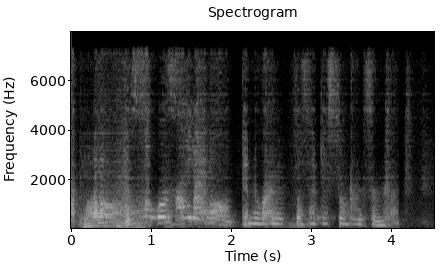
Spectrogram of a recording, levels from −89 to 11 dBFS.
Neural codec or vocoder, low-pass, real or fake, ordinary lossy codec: codec, 44.1 kHz, 0.9 kbps, DAC; 7.2 kHz; fake; none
